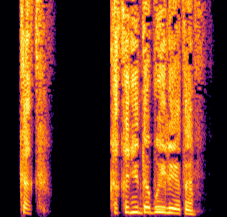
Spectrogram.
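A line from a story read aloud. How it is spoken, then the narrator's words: Near shriek. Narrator (Russian): почти визжала она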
